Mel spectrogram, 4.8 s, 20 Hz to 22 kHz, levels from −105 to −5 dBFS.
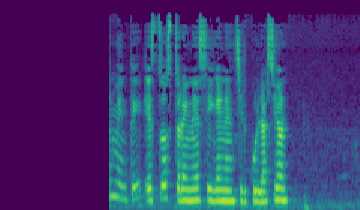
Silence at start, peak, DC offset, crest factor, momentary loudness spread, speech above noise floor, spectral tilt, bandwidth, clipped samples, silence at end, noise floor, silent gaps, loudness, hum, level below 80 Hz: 1.45 s; -6 dBFS; under 0.1%; 18 dB; 12 LU; 38 dB; -4 dB/octave; 16.5 kHz; under 0.1%; 0.7 s; -60 dBFS; none; -22 LUFS; none; -60 dBFS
